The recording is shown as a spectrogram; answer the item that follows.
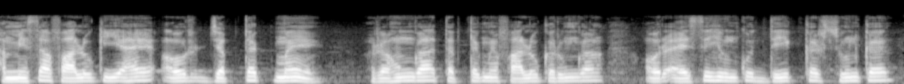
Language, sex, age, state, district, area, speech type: Hindi, male, 18-30, Uttar Pradesh, Jaunpur, rural, spontaneous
